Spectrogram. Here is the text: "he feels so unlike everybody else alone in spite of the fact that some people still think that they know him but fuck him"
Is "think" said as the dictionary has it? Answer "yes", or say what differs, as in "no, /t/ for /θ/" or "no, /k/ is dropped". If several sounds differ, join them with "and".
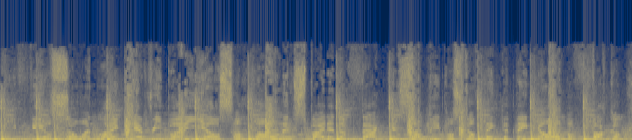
yes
